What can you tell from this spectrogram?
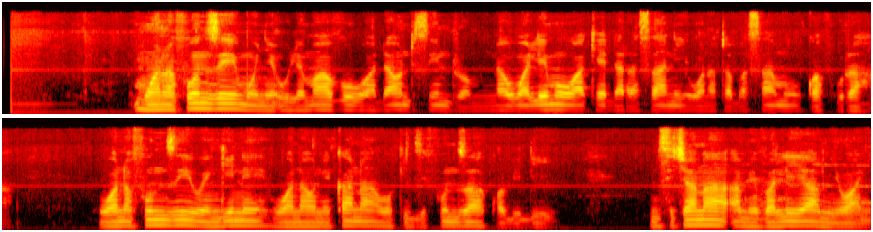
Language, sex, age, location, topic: Swahili, female, 18-24, Nairobi, education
